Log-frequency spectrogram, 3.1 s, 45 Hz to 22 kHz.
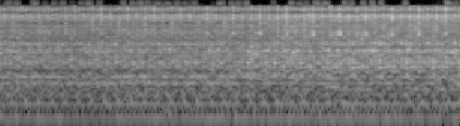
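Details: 2006 Mercedes E320 CDI, OM648 diesel, settled idle after the glow plug control module and fuel rail pressure sensor were replaced, no leaks found: even clatter, no hunting, misfire or knock; healthy idle.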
